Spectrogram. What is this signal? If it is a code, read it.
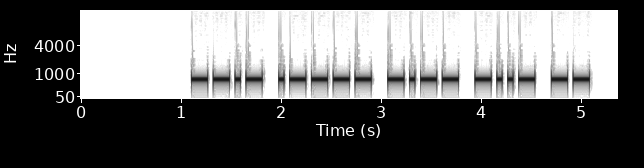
Morse code, heard as a keyed tone, about 22 wpm, 700 Hz. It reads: Q1YXM
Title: Code Groups - 5 Letter:Numbers - 22wpm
